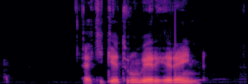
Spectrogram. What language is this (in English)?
Icelandic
